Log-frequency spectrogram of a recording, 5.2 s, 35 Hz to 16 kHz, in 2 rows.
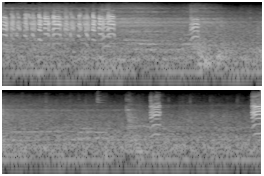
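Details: Three juvenile zebra finches, newly hatched, being fed by their parents on 1 October 2022; a quick run of rapid repeated high notes opens, followed by a few separate nasal harmonic calls after a quieter stretch.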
